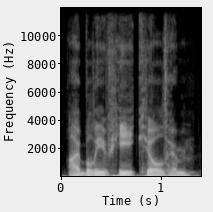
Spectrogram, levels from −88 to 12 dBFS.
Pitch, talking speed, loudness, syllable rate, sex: 100 Hz, 215 wpm, -16 LUFS, 6.4 syllables/s, male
